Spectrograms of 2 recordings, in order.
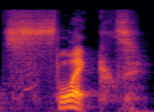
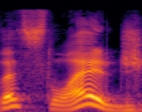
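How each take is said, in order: First: The word ends with a harsh 'kht' sound. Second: The word ends with a soft 'j' sound. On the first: The speaker calls it wrong. "Not slecht" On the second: The speaker calls it right.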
